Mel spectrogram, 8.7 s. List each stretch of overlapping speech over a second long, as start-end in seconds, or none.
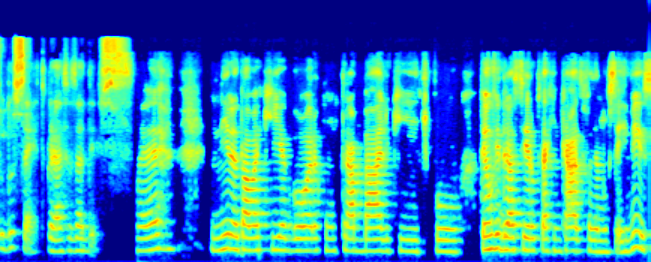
none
